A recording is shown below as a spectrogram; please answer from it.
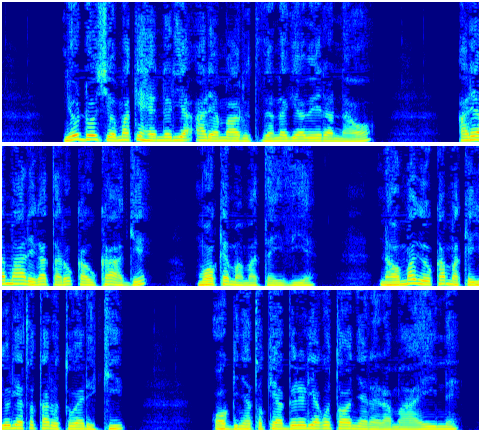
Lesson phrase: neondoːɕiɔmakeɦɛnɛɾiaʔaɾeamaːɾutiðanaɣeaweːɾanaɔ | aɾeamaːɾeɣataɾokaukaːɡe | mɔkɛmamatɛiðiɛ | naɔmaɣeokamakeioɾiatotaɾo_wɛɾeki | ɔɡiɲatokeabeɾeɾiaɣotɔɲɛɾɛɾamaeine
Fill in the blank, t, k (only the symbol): t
